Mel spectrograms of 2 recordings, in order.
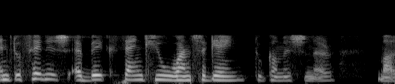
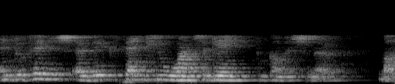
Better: first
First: none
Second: room echo; dies away in 0.7 s

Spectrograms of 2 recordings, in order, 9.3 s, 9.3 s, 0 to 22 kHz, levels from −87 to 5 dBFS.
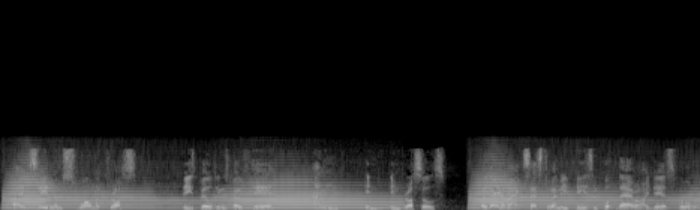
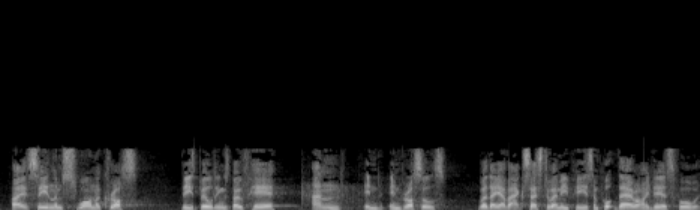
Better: second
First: background sound (Trumpet); 1 dB above the speech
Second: none

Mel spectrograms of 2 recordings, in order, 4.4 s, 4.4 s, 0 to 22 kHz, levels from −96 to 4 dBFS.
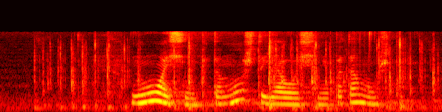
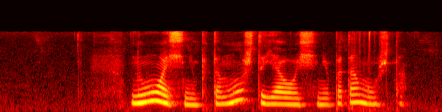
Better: second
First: background sound (Typing); 11 dB below the speech // room echo; dies away in 2.8 s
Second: none

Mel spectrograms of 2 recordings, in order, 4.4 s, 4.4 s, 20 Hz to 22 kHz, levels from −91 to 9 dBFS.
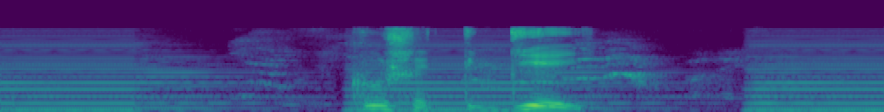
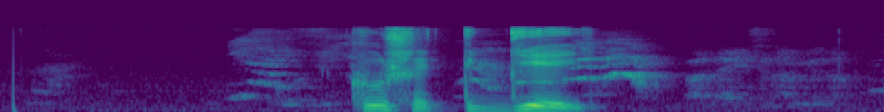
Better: second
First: background sound (Alarm); 12 dB below the speech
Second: none

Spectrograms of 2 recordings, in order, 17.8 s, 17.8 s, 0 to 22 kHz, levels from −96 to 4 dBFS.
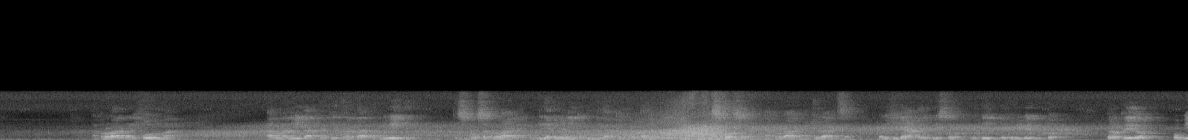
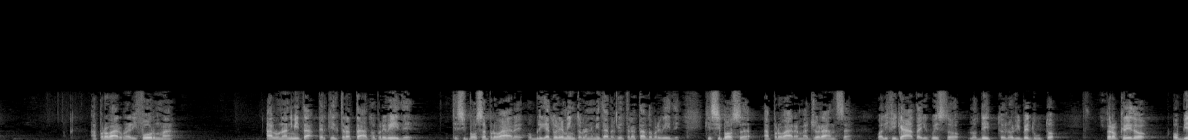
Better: second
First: background sound (Cricket); 4 dB below the speech // room echo; dies away in 1.1 s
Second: none

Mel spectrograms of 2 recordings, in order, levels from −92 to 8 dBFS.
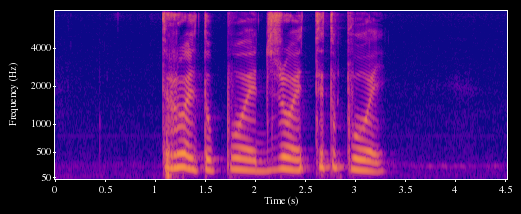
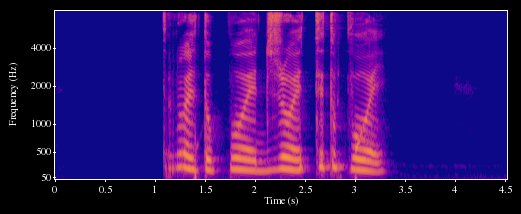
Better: first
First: none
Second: noise reduction (neural mask model DeepFilterNet 3)

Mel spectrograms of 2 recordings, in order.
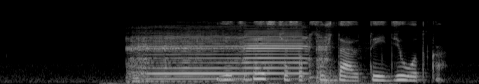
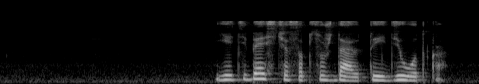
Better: second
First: background sound (Bowed string instrument); 3 dB above the speech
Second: none

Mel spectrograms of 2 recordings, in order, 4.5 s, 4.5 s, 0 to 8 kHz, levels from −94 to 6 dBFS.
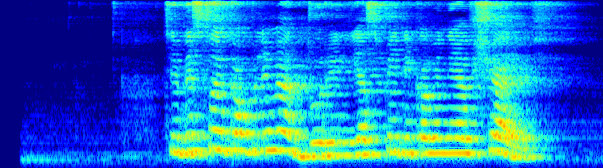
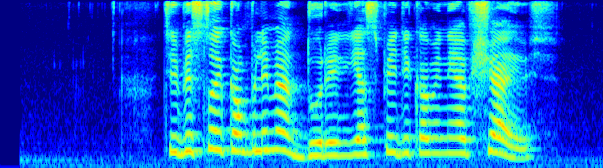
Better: second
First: room echo; dies away in 0.7 s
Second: none

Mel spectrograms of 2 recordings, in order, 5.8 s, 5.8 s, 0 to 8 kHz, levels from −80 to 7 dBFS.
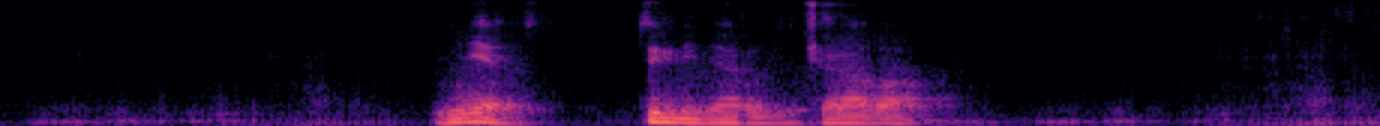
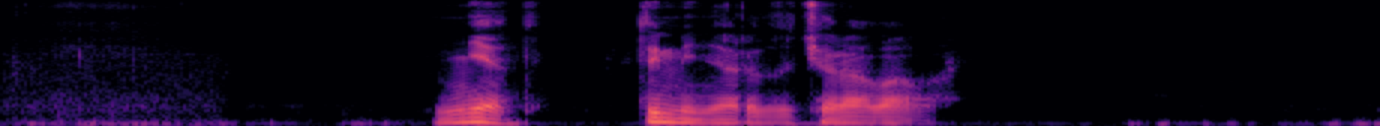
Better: second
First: noise reduction (neural separator model SepFormer DNS4)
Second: none

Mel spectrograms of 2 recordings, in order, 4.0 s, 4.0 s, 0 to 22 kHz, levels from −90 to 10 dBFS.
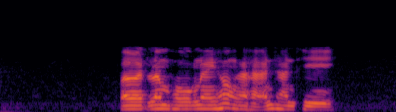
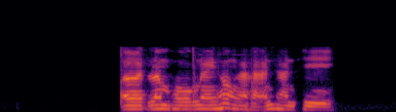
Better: first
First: none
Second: noise reduction (neural mask model RNNoise)

